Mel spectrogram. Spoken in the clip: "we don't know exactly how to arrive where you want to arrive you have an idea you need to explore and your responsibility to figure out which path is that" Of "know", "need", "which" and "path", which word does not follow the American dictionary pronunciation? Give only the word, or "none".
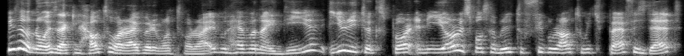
path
